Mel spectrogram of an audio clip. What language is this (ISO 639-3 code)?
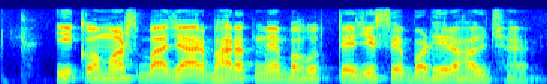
mai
